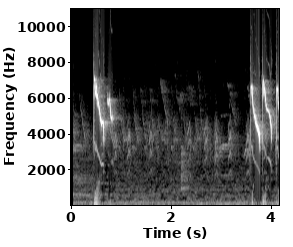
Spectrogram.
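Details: White-eye lure recording in the wild-forest ngalas style, used to train birds: two short bursts of high, sharp, downward-slurred whistles, three notes then two, separated by a quiet pause with faint background hiss.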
